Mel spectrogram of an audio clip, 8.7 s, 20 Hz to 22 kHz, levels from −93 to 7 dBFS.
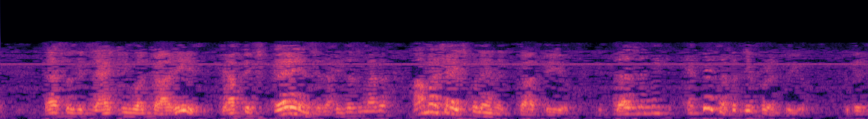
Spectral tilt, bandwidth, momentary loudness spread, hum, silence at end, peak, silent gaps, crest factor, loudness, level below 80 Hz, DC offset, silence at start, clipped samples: -7.5 dB/octave; 5.4 kHz; 15 LU; none; 0 s; -4 dBFS; none; 18 dB; -23 LUFS; -60 dBFS; under 0.1%; 0 s; under 0.1%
